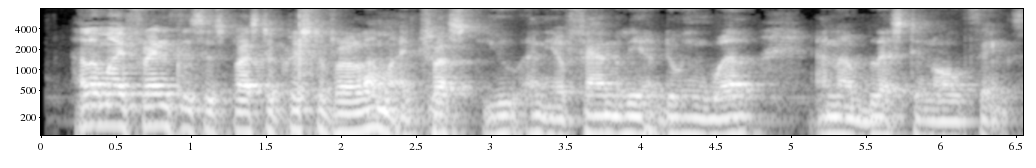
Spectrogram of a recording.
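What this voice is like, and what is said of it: Strong non-American accent. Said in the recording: “I have a very strong accent. I didn't grow up in America. And so I'll carry this accent as long as I live.”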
